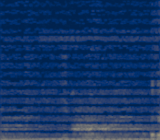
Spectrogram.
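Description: A faint, steady low hum with a soft held tone above it, in a short gap between speech.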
